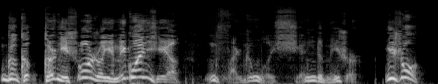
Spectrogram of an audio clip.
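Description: A man voicing a hot-tempered, stammering male swordsman who shouts in high bursts. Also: huge pitch swings, fairly quick, breathy edge, dry recording, studio quality, full character voice. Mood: hot, blustering.

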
